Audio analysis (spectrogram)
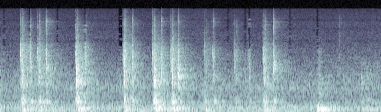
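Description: Typing on a computer keyboard while filling in a name, with irregular clusters of clear key clicks at close range and no voices.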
